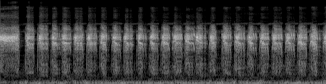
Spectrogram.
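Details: Kingfisher nestlings begging for food from a parent: a fast, regular series of high, rasping buzzy pulses, roughly four each second, continuing throughout.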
